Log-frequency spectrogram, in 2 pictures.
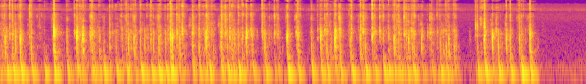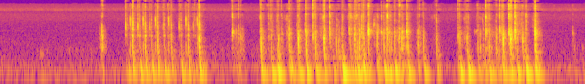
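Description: Fingertips type rapidly on a plastic mechanical keyboard with cat keycaps, producing dense bursts of short, clicky keystrokes with a deep thock. The typing pauses for about two seconds in the middle, then resumes in quick runs before stopping near the end.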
